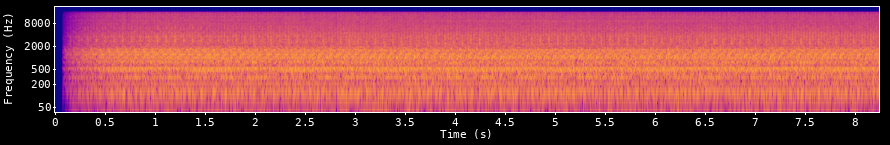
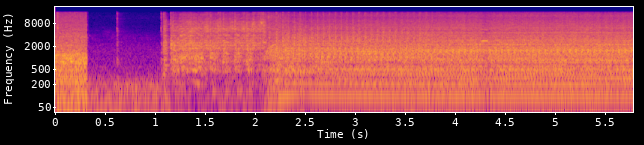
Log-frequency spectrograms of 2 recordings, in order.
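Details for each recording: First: Mitsubishi Galant 8, 6A13 V6, morning start: fast light ticking over steady idle that often persisted even fully warm; worn hydraulic lifters in the rear head, replaced with AJUSA units. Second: Mitsubishi Galant 8, 6A13 V6, morning cold start after replacing rear-head hydraulic lifters with AJUSA (front done earlier): catches promptly, smooth steady idle, no lifter ticking that used to persist even warm; repair successful.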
